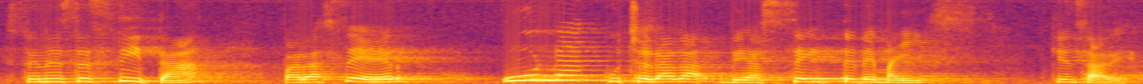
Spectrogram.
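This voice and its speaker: A woman giving a live health talk to an audience, asking it many quick questions. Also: high-pitched, darkish tone. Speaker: health speaker. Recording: echoey hall.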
